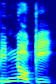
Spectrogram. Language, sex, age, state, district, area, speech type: Tamil, female, 30-45, Tamil Nadu, Viluppuram, rural, read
